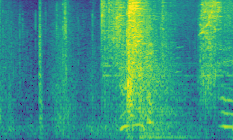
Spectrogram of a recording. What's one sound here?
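A body is grabbed and struck in a brief scuffle.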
